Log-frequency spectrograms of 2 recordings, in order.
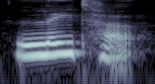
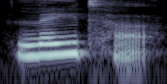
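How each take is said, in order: No difference in how they are said.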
